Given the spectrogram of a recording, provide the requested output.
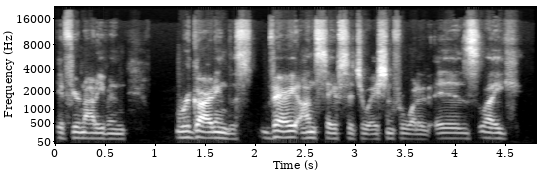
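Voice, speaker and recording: A man's voice: medium pitch, flat delivery, moderate pace, dry recording. A man guesting on a film podcast, talking earnestly with lots of fillers. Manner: earnest, filler-heavy, many "like"s. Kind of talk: casual movie chat.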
